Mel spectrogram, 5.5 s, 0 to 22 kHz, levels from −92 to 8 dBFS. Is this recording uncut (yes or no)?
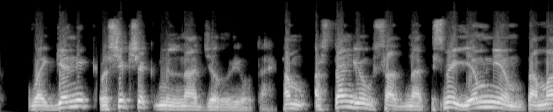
no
